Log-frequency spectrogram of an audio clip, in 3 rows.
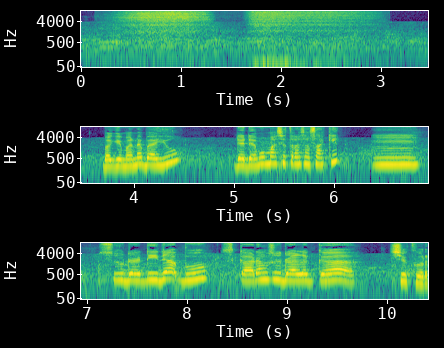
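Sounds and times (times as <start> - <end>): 
deep breath in through the nose: 0.0 - 3.1
speech: 3.7 - 10.4.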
